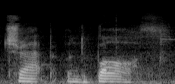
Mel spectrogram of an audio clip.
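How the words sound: It is said in a Southern English accent.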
